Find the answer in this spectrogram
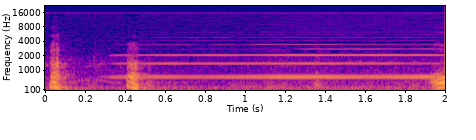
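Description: A barbershop pitch pipe sounding one steady reedy note for about a second and a half, starting about half a second in: the quartet is taking its starting pitch before a song.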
